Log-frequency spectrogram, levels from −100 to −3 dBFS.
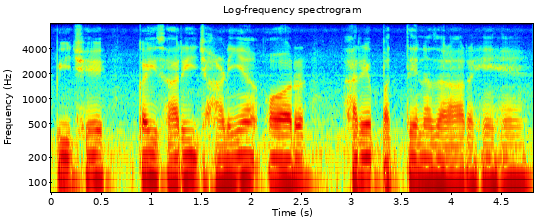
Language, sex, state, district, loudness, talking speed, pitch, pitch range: Hindi, male, Uttar Pradesh, Lalitpur, -14 LUFS, 135 wpm, 95 Hz, 95-100 Hz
